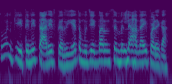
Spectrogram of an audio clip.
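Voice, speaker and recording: A woman voicing a meddling, domineering middle-aged mother who loudly stirs up trouble in her family. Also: medium pitch, fairly quick, dull audio, faint music behind, lightly acted. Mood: sweetly scheming.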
